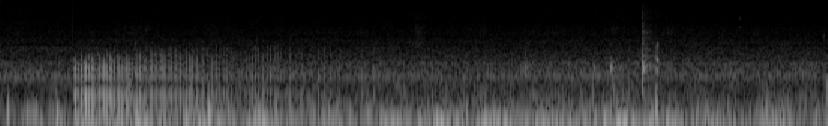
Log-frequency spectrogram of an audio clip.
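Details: While eating lunch: a deep, voiced belch rumbles out over low gurgling stomach sounds; ordinary burp (eructation) after eating.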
